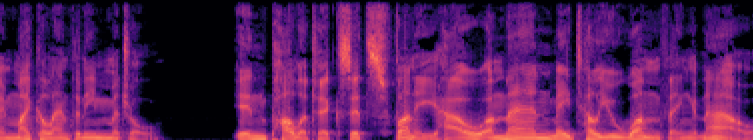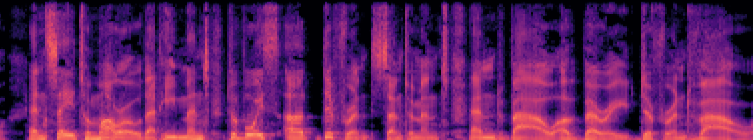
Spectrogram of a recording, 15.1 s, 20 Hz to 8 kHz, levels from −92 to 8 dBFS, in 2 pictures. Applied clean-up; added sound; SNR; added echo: none; none; none; none.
